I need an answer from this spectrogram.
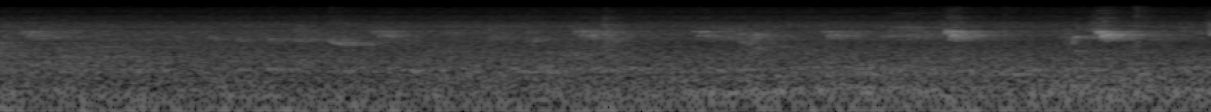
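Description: Birds calling in short chirps, sparse at first and coming closer together near the end, over a steady low background rumble.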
